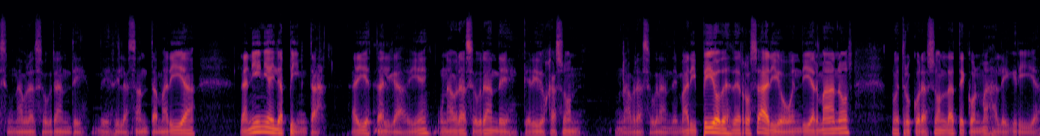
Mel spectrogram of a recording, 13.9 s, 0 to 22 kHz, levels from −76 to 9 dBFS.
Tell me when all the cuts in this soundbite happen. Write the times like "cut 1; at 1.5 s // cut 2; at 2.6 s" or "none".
none

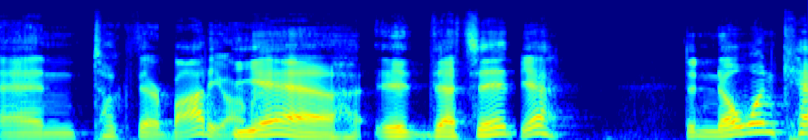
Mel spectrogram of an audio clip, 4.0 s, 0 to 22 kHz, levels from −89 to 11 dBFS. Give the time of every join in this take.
cut 1; at 2.6 s

